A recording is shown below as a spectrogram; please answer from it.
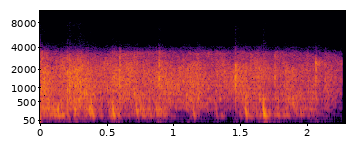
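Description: Audience applauding: many hands clapping together in a steady, dense patter that cuts off just after the end.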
